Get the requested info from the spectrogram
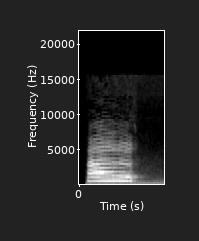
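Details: Male pet cat meowing indoors as soon as dried anchovy comes out of the pouch, wanting the food: a single steady, clear meow of under a second, level in pitch and fading at the end.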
